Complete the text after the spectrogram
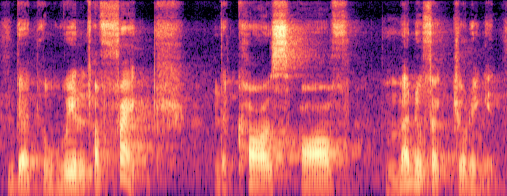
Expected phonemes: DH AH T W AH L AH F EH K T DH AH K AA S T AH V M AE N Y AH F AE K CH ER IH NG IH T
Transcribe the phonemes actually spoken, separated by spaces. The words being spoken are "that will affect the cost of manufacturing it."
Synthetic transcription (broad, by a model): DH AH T W AH L AH F EH K T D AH K AA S AH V M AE N Y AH F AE K CH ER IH NG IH T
